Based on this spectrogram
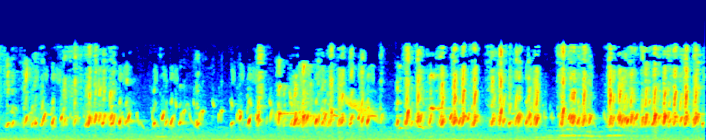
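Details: European goldfinch song used to stimulate goldfinches to sing and mate: dense, continuous tinkling twitters and buzzy chirps in rapid bursts, briefly pausing near four and six seconds, with a faint low hum underneath.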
